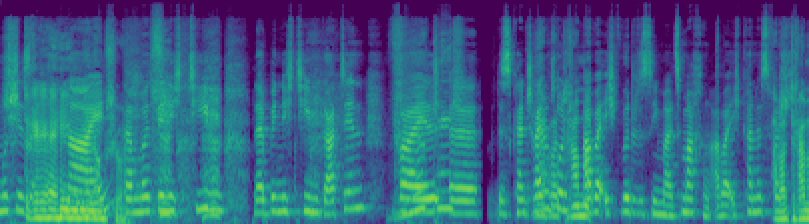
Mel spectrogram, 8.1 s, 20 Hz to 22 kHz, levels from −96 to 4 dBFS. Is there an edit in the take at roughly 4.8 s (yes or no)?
yes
